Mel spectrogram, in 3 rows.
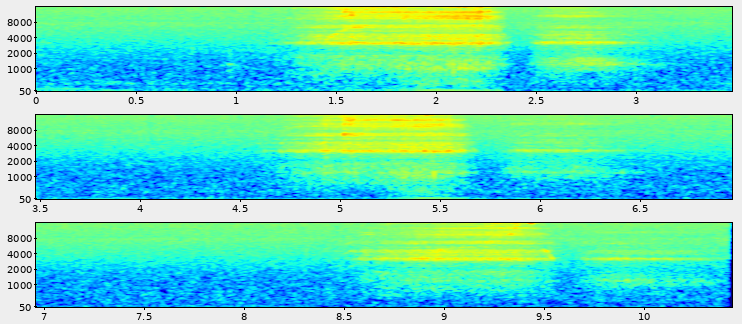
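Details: Self-recorded adult sleeping, fell asleep fast around 8:45, self-described deep REM sleep (sleep apnea only hashtagged): loud rattling snores on each in-breath, three in ten seconds, quiet breathing between; loud snoring.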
